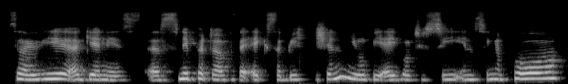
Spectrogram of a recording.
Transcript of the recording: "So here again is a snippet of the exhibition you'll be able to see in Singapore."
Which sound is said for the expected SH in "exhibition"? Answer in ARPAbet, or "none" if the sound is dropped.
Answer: SH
